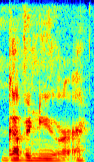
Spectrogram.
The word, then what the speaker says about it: Gouverneur: too hard to pronounce it's like a french spelling uh it's g-o-u-v-e-r-n-e-u-r governor oh he's not just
